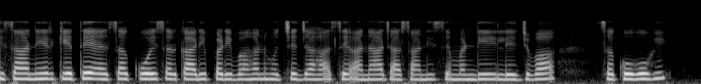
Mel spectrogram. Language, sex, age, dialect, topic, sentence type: Magahi, female, 36-40, Northeastern/Surjapuri, agriculture, question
